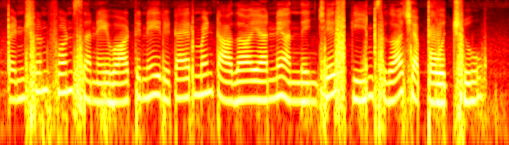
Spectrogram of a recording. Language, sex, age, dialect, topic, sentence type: Telugu, male, 41-45, Central/Coastal, banking, statement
